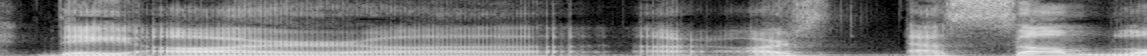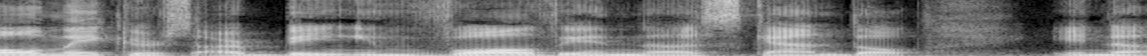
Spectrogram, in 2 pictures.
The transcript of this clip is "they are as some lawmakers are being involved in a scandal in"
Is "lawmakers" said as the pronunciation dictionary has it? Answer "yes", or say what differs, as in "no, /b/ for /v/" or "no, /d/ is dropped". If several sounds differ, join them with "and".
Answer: no, /s/ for /z/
